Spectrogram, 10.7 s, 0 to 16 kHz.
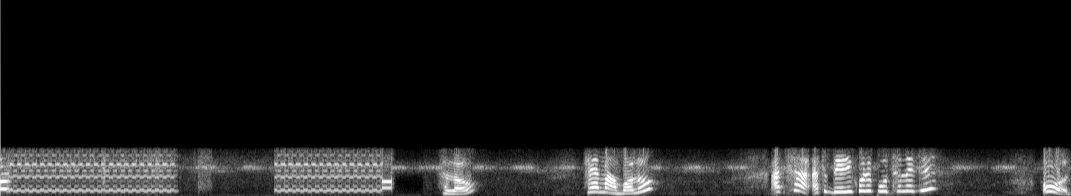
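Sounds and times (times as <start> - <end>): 
mobile phone warbling electronic ringtone during a power cut: 0.0 - 1.8, 2.8 - 4.0
speech: 4.4 - 4.8, 5.9 - 6.6, 7.7 - 9.4, 10.4 - 10.6.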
